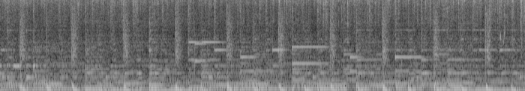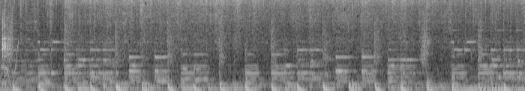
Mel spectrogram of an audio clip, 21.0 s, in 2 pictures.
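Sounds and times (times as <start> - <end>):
background music with a beat: 0.0 - 21.0
food sizzling in a wok: 0.0 - 21.0
wooden spatula stirring: 9.8 - 21.0.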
